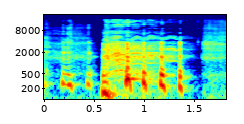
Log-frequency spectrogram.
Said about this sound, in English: having a coughing fit.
